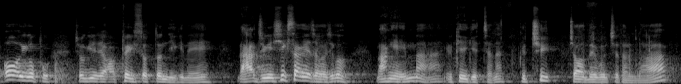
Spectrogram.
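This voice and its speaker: Brisk, chatty male exam-prep teacher. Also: mellow. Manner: brisk and chatty, reads aloud then checks "됐지?" and trails off low. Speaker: Korean test-prep teacher. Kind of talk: lecture walking through an exam passage.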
